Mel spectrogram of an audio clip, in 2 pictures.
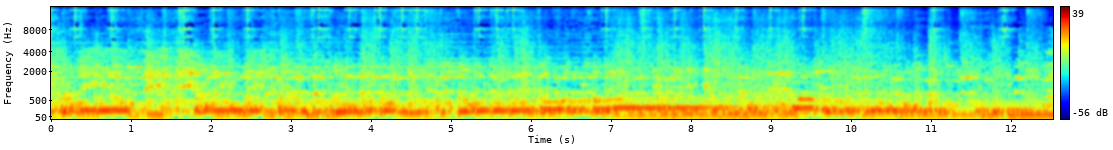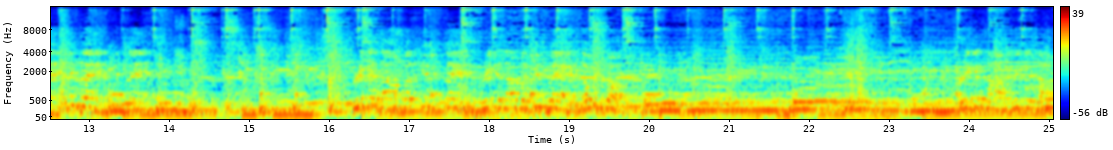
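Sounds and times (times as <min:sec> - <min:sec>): bass line: 0:00.0 - 0:25.0
drums: 0:00.0 - 0:25.0
electric guitar: 0:00.0 - 0:25.0
keyboard: 0:00.0 - 0:25.0
live band jamming: 0:00.0 - 0:25.0.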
